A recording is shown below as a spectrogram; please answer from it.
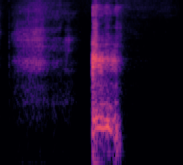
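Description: A man clearing his throat once, a little over a second in.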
